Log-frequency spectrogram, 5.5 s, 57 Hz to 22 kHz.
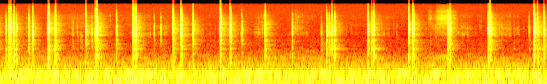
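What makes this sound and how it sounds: Long blue nails tap a small hollow clear plastic case with silicone earplugs inside. About 22 sharp, dry clicks come in an irregular, quick rhythm, each bright with a ring near 2.3 kHz and dying almost at once. A steady low hum sits underneath.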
